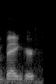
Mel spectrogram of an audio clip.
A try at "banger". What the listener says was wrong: You emphasize the G. It's not like you don't say banger, you say banger. Which I don't think is grammatically incorrect.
